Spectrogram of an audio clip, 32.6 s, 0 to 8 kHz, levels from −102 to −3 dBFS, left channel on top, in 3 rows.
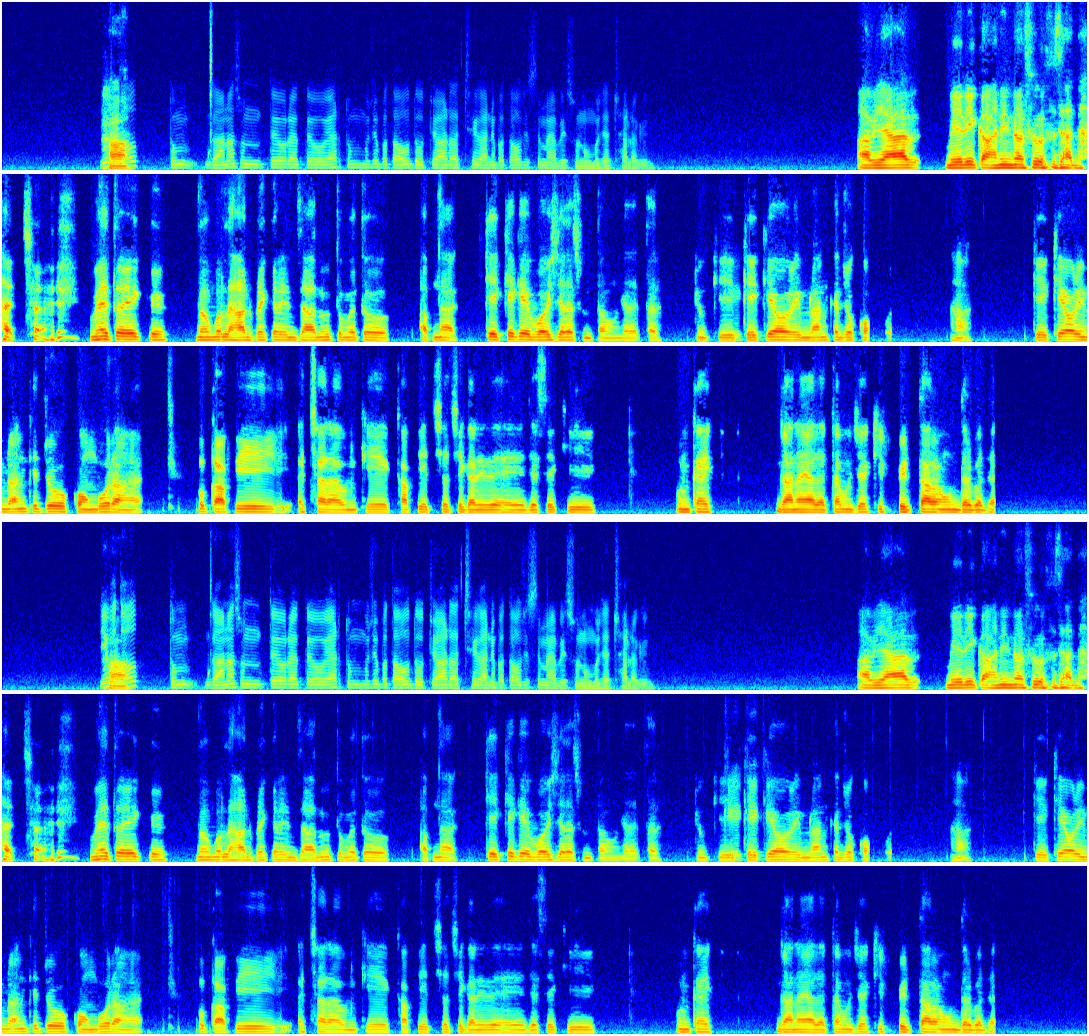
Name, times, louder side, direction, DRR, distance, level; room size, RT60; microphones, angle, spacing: voice 1, 1.0-1.4 1.7-6.5 18.1-18.7, right 3 dB, 70° right, 1.6 m, -43 dB
voice 2, 8.6-9.2 9.4-12.5 12.8-14.7 15.0-15.4 15.7-17.4 17.8-19.5 20.3-20.5 21.2-23.1 23.7-27.6 28.5-28.8 29.5-31.6, left 4 dB, 45° left, 0.4 m, -25 dB
sound 1, 14.4-25.9, equal, 40° right, 5.3 m, -65 dB
open air
head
